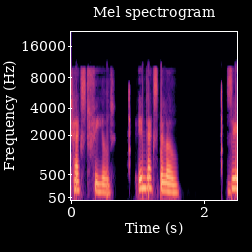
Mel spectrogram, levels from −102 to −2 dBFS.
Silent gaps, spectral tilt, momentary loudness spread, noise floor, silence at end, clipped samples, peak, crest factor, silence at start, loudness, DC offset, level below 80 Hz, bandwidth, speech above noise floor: none; -5.5 dB/octave; 16 LU; under -90 dBFS; 0 s; under 0.1%; -8 dBFS; 18 dB; 0 s; -25 LUFS; under 0.1%; -56 dBFS; 11 kHz; over 66 dB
